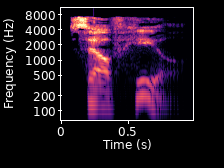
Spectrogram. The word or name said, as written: self-heal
